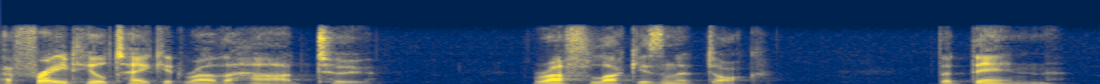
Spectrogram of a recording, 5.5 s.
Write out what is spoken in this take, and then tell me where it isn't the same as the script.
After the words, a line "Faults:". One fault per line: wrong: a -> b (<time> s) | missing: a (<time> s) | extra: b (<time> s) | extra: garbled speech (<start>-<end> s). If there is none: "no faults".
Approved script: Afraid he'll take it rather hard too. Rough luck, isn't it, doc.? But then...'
Afraid he'll take it rather hard too. Rough luck, isn't it, doc.? But then...'
Faults:
no faults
